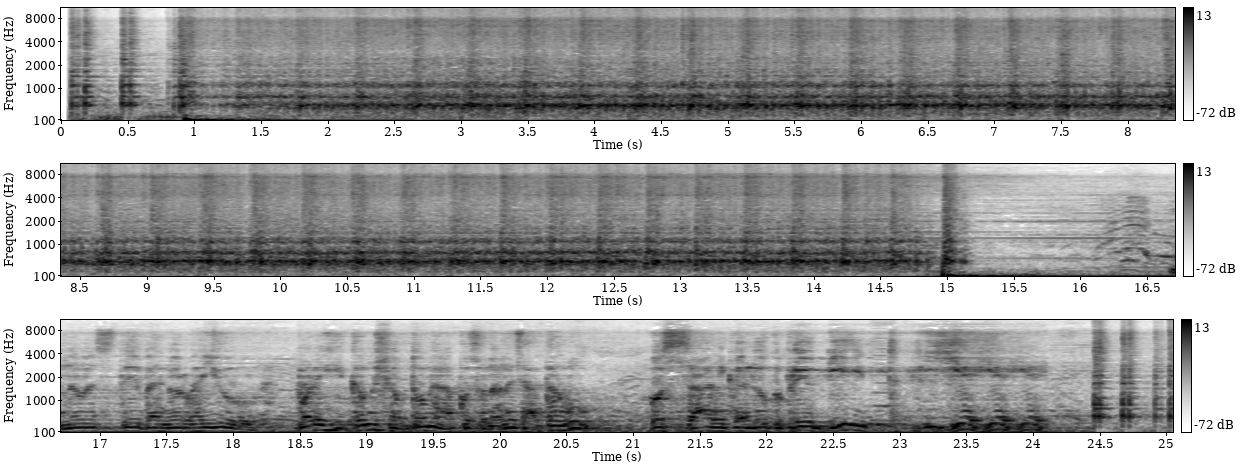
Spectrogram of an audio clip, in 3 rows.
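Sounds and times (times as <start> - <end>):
tasha drums rapid roll: 0.1 - 16.0
dhol drum strikes: 0.1 - 16.1.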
